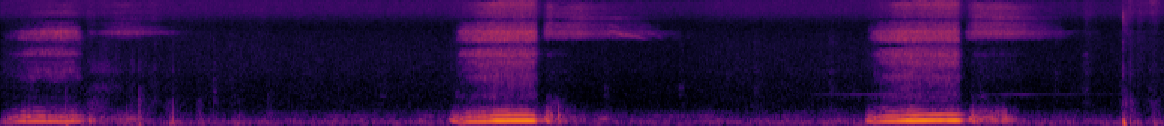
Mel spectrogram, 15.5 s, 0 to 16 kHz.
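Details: Beagle puppy in deep sleep, snoring loudly: three rattling snores on slow breaths, about 11 a minute, with quiet pauses between.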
